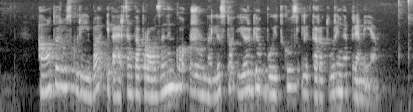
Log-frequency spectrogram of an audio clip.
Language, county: Lithuanian, Šiauliai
